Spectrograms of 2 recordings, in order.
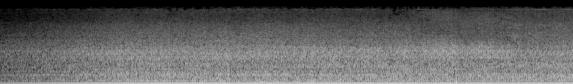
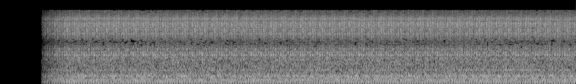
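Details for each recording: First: Honda Civic with a freshly rebuilt engine, just after valve lash adjustment: steady, even fast idle around 1000 rpm with only a soft, quick typewriter-like valve tick; very quiet; idle and timing not yet set; normal idle. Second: Honda Civic with a freshly rebuilt engine at idle, before valve lash adjustment: loud fast, fairly even valvetrain clatter about three or four ticks a second from loose valve lash; ignition timing also suspected off.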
